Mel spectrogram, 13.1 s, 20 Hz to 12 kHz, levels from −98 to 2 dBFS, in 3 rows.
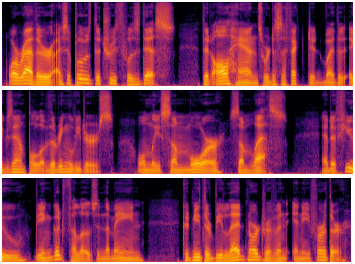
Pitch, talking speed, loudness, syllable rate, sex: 100 Hz, 185 wpm, -21 LUFS, 5.1 syllables/s, male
